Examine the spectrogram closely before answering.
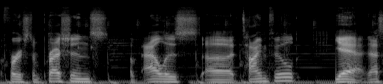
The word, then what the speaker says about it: Thymefield: right into Io's first impressions of Alice uh Timefield. Yeah, that's how you pronounce her name. Timefield.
